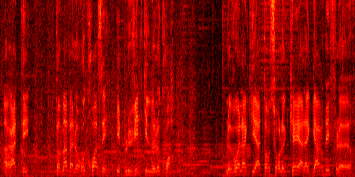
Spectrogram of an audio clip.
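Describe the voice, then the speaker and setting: A man narrating a scripted children's cartoon story as an expressive storyteller. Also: on the high side, moderate pace, music in the background.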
